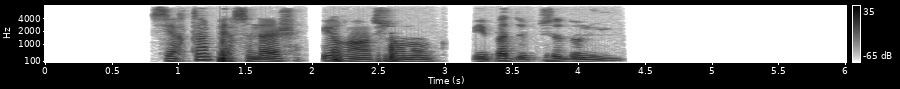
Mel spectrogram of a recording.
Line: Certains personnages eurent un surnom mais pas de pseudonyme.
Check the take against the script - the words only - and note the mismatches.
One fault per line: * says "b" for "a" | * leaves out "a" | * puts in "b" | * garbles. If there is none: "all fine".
all fine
